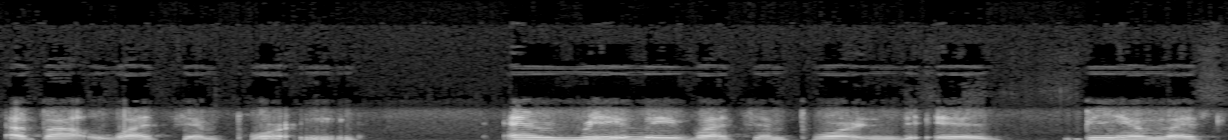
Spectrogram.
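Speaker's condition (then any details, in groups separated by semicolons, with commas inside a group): ALS; about 7 years since diagnosis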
